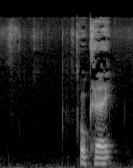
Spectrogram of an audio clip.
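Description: A remote control button clicks softly.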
